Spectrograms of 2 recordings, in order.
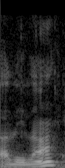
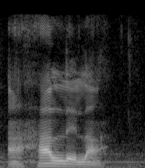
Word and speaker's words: Ahallela: Questa è un'altra parola che sembra Alila. – Ah, non è Alila? – No, nell'accento degli ebrei libici questo è Ahallela.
